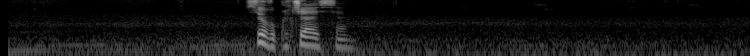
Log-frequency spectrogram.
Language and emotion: Russian, angry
